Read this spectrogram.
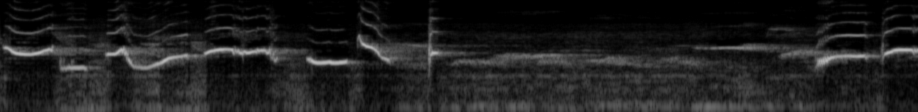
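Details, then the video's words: Oriental magpie-robin song played to spur silent magpie-robins to sing: looping, bending whistles and sharp sweeps, a quieter warbled stretch, then loud whistles again. "KICAUAN PEMIKAT KACER MACET MALAS BUNYI PASTI CEPAT GACOR NGOTOT"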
